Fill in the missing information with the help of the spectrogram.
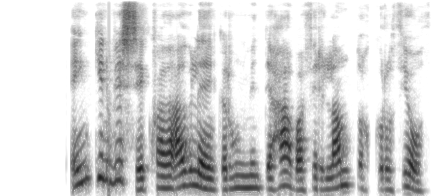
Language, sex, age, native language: Icelandic, female, 50-59, Icelandic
